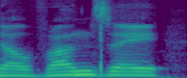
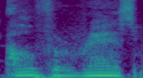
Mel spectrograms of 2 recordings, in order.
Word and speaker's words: Alvarez: You have David Alvanze. I butchered that completely. Alvarez, my God.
